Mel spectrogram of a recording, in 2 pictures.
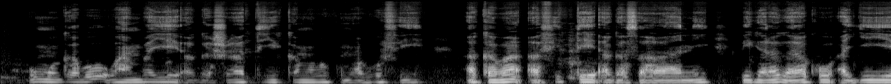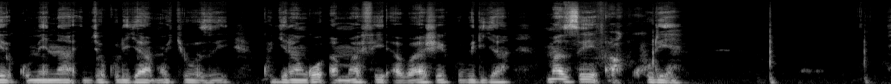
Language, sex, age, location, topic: Kinyarwanda, female, 36-49, Nyagatare, agriculture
